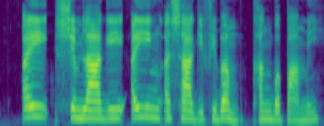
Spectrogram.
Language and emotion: Manipuri, neutral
